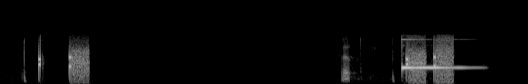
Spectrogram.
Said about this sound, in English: I just keep hearing these beeps. More and more people are getting on this call. We've got several hundred people on the call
